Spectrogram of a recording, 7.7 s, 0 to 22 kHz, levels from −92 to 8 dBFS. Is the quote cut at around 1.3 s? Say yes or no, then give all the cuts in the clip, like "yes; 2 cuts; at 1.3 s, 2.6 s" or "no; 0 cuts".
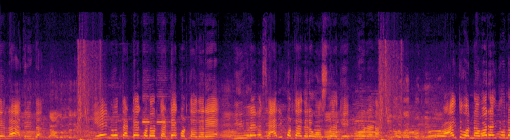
yes; 2 cuts; at 1.3 s, 5.8 s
